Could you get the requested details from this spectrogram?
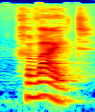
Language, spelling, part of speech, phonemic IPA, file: Dutch, gewaaid, verb, /ɣəˈʋaɪt/, Nl-gewaaid.ogg
- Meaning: past participle of waaien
